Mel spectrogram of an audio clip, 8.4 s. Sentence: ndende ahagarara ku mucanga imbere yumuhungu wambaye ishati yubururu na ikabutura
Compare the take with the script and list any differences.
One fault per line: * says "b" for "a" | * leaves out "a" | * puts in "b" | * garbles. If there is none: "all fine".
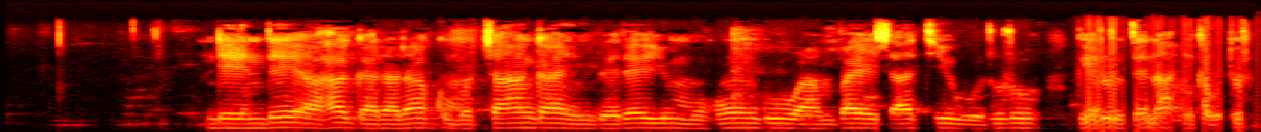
* puts in "bwerurutse"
